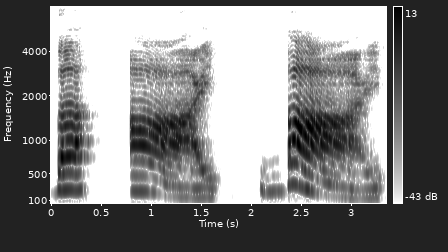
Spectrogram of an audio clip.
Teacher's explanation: we have the b sound and we have a diphthong, or 2 vowel sounds combined together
